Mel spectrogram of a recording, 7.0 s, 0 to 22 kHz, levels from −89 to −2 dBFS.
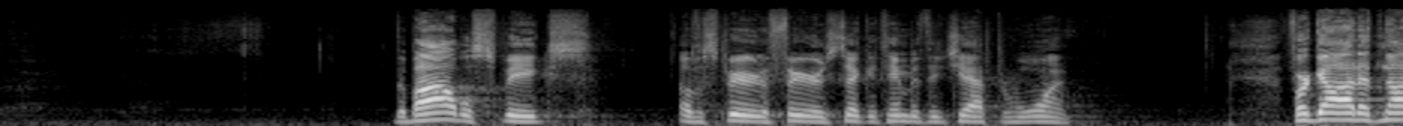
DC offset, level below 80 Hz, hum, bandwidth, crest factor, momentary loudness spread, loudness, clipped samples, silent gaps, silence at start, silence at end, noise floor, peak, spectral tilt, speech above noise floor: under 0.1%; -62 dBFS; none; 16 kHz; 22 dB; 17 LU; -25 LUFS; under 0.1%; none; 1.95 s; 0 s; -69 dBFS; -6 dBFS; -3.5 dB/octave; 44 dB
